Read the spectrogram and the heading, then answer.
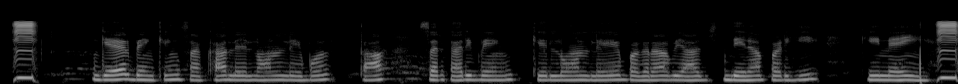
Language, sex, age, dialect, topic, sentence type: Chhattisgarhi, female, 25-30, Eastern, banking, question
